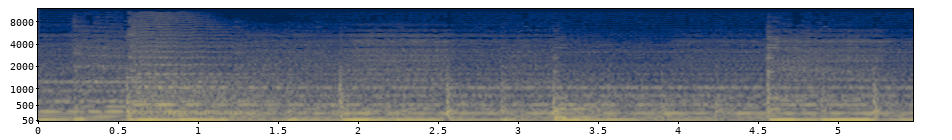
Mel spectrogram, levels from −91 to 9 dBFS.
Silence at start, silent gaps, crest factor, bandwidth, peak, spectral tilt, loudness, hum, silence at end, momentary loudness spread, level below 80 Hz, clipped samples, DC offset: 0 s; none; 12 dB; 7.8 kHz; -10 dBFS; -8 dB/octave; -24 LUFS; none; 0 s; 8 LU; -24 dBFS; under 0.1%; 0.3%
